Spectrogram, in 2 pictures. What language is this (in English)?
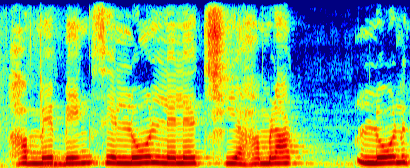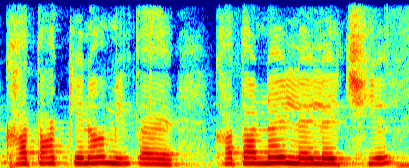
Maithili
